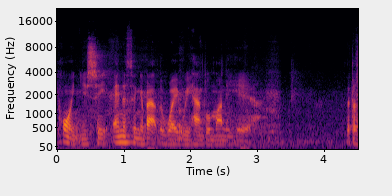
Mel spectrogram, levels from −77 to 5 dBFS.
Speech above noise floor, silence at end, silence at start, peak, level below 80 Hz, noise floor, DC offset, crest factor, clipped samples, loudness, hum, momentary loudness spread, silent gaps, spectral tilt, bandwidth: 24 dB; 0 s; 0 s; -4 dBFS; -56 dBFS; -49 dBFS; under 0.1%; 22 dB; under 0.1%; -25 LUFS; none; 17 LU; none; -4 dB/octave; 14.5 kHz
